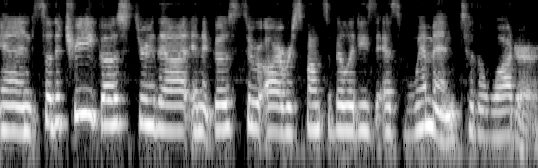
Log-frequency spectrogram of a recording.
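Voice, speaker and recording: At a moderate pace and with hardly any pauses, a woman talks in an ordinary speaking voice. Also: fairly high pitch for a woman, ordinary pitch variation. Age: 60s. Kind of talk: webinar talk.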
